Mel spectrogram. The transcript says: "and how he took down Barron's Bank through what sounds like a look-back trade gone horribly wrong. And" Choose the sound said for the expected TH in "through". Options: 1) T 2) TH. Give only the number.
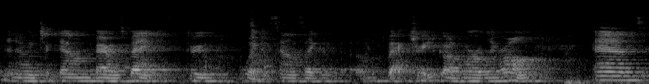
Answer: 2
